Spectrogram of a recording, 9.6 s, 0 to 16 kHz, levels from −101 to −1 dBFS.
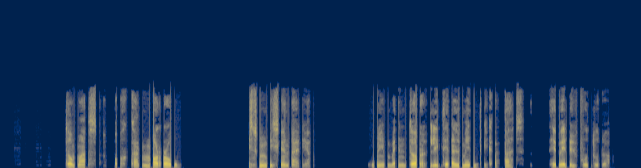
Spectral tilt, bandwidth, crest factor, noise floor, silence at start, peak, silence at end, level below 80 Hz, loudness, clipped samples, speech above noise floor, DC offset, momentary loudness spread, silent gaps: -4.5 dB/octave; 8 kHz; 24 dB; under -90 dBFS; 1 s; -2 dBFS; 0.5 s; -56 dBFS; -24 LUFS; under 0.1%; over 67 dB; under 0.1%; 19 LU; 1.45-1.49 s, 1.60-1.71 s, 2.76-3.73 s, 4.73-5.52 s, 7.53-7.57 s, 7.86-8.24 s, 8.99-9.03 s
